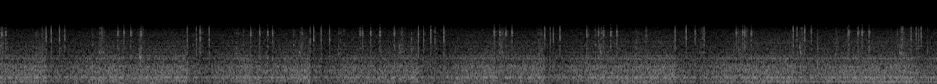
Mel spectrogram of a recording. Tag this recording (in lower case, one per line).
tick-tock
